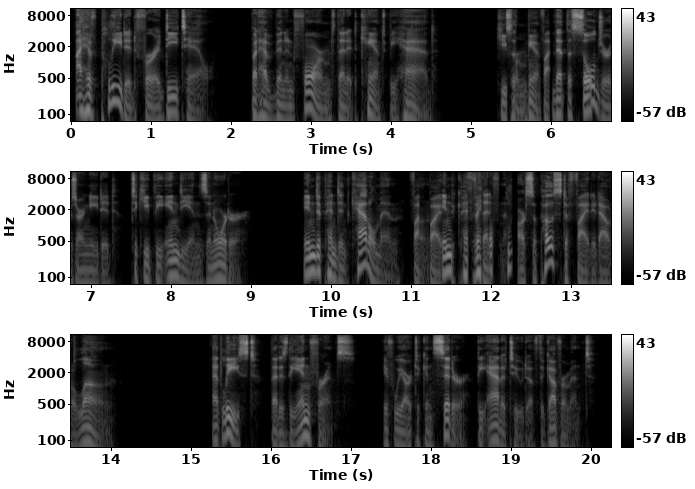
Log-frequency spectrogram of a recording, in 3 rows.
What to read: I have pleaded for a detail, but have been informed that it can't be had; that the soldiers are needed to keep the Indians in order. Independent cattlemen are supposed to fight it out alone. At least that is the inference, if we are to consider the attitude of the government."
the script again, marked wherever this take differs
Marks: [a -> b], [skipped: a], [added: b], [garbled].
I have pleaded for a detail, but have been informed that it can't be had; [garbled] that the soldiers are needed to keep the Indians in order. Independent cattlemen [garbled] are supposed to fight it out alone. At least that is the inference, if we are to consider the attitude of the government."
